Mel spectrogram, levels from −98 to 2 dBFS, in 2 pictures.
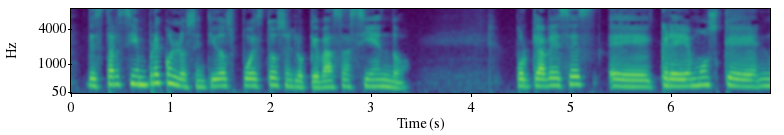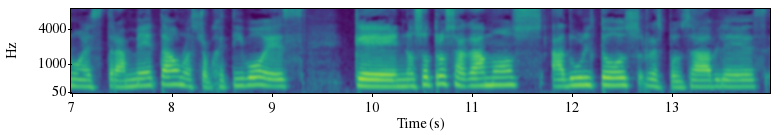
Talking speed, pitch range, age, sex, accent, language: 125 wpm, 185-225 Hz, 30-49, female, Mexican, Spanish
